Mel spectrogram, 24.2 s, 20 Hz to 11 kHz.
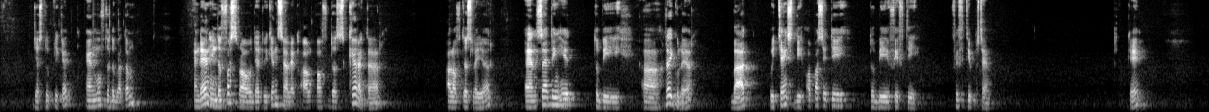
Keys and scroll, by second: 0.3 super+d.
